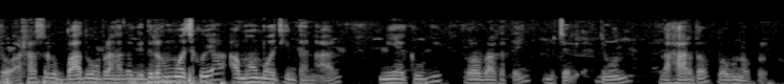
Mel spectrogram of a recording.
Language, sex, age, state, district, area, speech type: Santali, male, 18-30, Jharkhand, Pakur, rural, spontaneous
